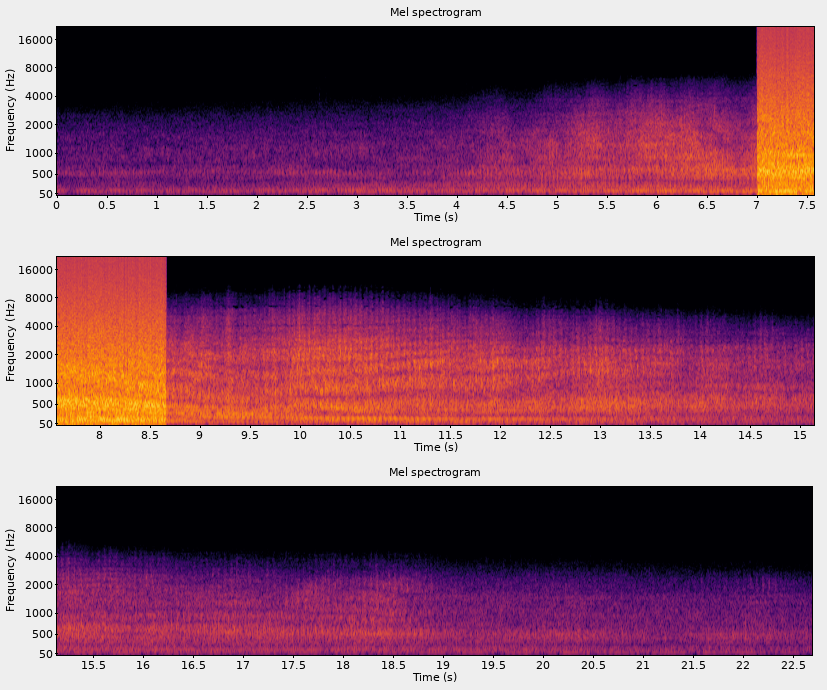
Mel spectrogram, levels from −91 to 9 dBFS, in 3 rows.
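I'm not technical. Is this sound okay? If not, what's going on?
No. From 7.0 to 8.65 s the sound turns into a loud, harsh buzz. This is most likely float read as integer: audio stored as 32-bit floating-point numbers was read as whole numbers, so the raw bit patterns become a nearly square wave. Ordinary clipping flattens only loud peaks. Here even quiet moments and background noise jump to the same loudness, though the basic pitch can still be followed.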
